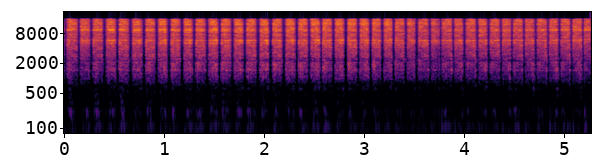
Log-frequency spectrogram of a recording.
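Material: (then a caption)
Paper. A light-blue marker tip rubs back and forth across a printed paper coloring sheet lying flat on a dark backing, filling in the background. It makes a fast, steady run of dry, bright scratchy strokes with almost no low end. Each stroke ends abruptly with no ring.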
